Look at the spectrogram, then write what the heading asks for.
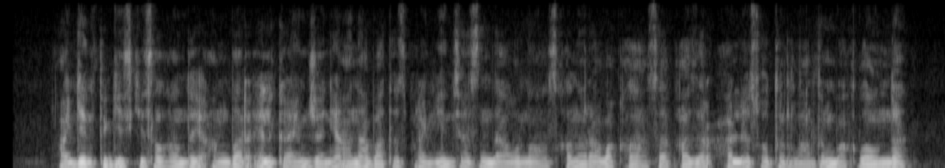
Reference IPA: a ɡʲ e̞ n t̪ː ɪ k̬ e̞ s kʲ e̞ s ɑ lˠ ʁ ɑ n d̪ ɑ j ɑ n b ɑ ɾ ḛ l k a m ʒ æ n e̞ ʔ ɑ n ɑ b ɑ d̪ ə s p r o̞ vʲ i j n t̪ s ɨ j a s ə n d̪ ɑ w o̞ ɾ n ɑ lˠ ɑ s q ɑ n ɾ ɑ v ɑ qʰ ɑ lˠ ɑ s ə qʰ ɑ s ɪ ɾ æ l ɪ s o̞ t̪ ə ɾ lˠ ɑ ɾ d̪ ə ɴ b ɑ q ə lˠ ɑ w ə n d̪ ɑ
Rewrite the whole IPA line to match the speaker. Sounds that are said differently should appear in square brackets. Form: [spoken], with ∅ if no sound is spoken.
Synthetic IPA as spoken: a ɡʲ e̞ n t̪ː ɪ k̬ e̞ s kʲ e̞ s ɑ lˠ ʁ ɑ n d̪ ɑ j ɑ n b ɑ ɾ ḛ l k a m ʒ æ n e̞ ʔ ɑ n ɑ b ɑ [t̪] ə s p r o̞ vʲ i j n t̪ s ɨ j a s ə n d̪ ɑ w o̞ ɾ n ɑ lˠ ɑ s q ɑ n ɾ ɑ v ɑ qʰ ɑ lˠ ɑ s ə qʰ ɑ [z] ɪ ɾ æ l ɪ s o̞ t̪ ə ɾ lˠ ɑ ɾ d̪ ə ɴ b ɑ q ə lˠ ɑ w ə n d̪ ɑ

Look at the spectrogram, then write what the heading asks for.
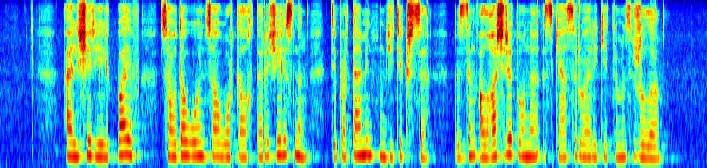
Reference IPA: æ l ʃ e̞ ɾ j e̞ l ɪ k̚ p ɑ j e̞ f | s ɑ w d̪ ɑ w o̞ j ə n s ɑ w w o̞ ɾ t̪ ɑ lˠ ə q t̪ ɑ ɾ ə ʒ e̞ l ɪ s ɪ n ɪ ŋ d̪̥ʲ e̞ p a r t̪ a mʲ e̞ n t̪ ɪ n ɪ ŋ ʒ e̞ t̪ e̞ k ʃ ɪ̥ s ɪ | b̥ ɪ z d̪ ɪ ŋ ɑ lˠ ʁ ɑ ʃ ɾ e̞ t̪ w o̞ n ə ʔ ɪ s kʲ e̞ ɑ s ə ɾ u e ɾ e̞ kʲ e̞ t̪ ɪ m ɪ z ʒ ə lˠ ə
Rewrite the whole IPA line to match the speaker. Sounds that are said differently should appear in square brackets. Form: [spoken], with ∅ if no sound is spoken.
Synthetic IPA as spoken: æ l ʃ e̞ ɾ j e̞ l ɪ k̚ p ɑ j e̞ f | s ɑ w d̪ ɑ w o̞ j ə n s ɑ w w o̞ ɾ t̪ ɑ lˠ ə q t̪ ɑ ɾ ə ʒ e̞ l ɪ s ɪ n ɪ ŋ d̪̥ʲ e̞ p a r t̪ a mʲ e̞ n t̪ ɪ n ɪ ŋ ʒ e̞ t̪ e̞ k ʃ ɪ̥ s ɪ | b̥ ɪ z d̪ ɪ ŋ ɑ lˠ ʁ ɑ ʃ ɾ e̞ t̪ w o̞ n ə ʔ ɪ s kʲ e̞ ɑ s ə ɾ u [æ] ɾ e̞ kʲ e̞ t̪ ɪ m ɪ z ʒ ə lˠ ə

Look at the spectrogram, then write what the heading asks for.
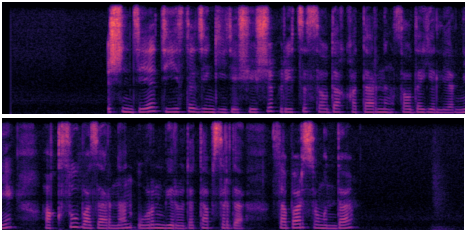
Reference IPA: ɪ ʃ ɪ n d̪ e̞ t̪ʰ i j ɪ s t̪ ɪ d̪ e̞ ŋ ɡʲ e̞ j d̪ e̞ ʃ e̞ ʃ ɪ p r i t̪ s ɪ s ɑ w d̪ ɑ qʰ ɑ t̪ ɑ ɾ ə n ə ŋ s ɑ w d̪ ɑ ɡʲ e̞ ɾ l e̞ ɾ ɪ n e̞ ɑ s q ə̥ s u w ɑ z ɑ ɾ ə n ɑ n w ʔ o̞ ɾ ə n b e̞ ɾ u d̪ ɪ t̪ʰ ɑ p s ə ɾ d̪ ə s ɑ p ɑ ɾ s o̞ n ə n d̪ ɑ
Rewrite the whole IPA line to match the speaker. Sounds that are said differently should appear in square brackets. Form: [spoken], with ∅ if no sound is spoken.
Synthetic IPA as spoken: ɪ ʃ ɪ n d̪ e̞ t̪ʰ i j ɪ s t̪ ɪ d̪ e̞ ŋ ɡʲ e̞ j d̪ e̞ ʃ e̞ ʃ ɪ p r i t̪ s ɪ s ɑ w d̪ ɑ qʰ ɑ t̪ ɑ ɾ ə n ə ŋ s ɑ w d̪ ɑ ɡʲ e̞ ɾ l e̞ ɾ ɪ n e̞ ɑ [∅] q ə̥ s u [b] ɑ z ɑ ɾ ə n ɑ n w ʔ o̞ ɾ ə n b e̞ ɾ u d̪ ɪ t̪ʰ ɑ p s ə ɾ d̪ ə s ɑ p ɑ ɾ s o̞ [ɴ] ə n d̪ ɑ

